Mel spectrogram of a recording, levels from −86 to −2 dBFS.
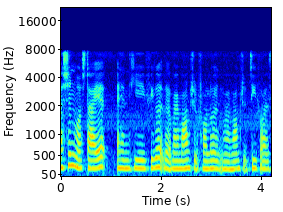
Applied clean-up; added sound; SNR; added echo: none; none; none; none.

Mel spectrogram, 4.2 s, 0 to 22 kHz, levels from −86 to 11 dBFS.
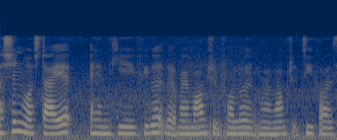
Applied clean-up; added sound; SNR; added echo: none; Idling / Accelerating, revving, vroom / Car + Traffic noise, roadway noise; 12 dB; none.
